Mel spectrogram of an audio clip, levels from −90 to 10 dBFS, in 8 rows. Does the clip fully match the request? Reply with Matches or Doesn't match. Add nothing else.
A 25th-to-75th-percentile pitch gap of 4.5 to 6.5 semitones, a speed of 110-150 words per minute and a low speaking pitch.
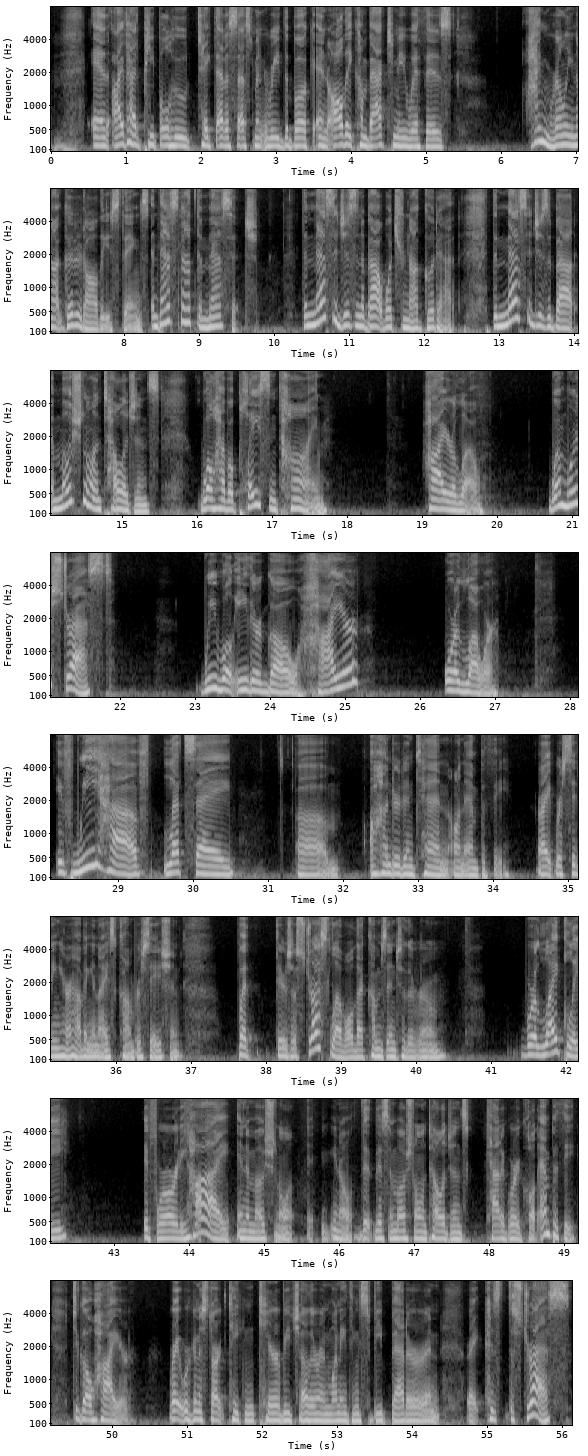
Doesn't match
